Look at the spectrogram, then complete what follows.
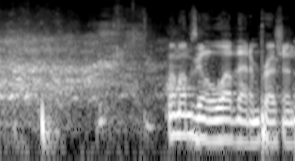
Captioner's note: audience laughs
